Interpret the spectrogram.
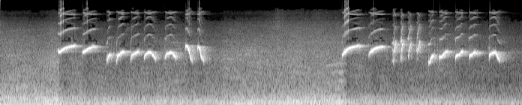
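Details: Caged orange-headed thrush, played in the morning from northern Bali to stimulate other birds to sing: two bursts of loud, clear whistled phrases, rising and falling slurred notes delivered rapidly, separated by a pause, over low background hum.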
